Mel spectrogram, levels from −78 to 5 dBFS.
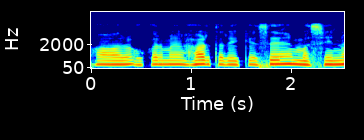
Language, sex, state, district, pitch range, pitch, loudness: Bhojpuri, female, Jharkhand, Palamu, 205-215 Hz, 210 Hz, -17 LUFS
